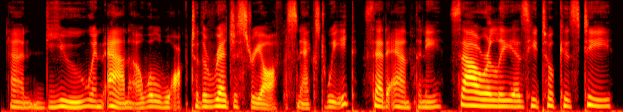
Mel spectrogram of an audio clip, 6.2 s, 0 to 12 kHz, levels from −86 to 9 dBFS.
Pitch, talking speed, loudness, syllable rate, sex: 170 Hz, 190 wpm, -21 LUFS, 4.7 syllables/s, female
